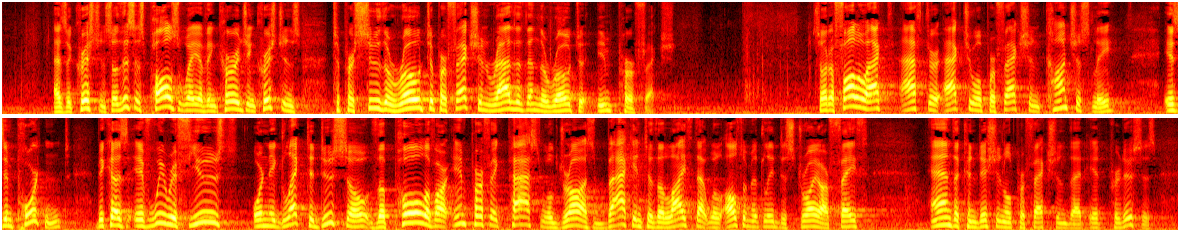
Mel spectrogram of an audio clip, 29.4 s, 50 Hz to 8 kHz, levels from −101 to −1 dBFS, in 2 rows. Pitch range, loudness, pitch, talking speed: 130-195 Hz, -19 LUFS, 160 Hz, 140 wpm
